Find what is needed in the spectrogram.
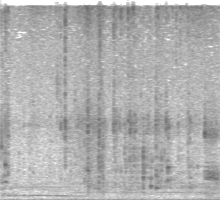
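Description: Light dripping and water sounds as a wad of paper is dipped in water, over a steady low hum.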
